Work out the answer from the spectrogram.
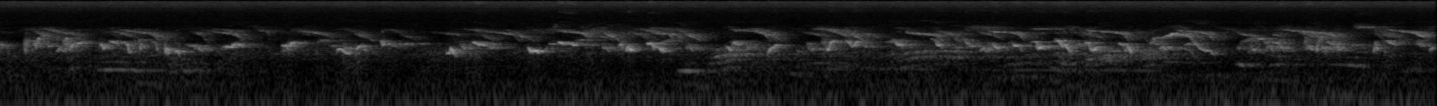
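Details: Sooty-headed bulbul singing in the morning, a bright continuous chatter of short bubbly whistles and chirps, many notes overlapping, with a faint low background murmur.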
